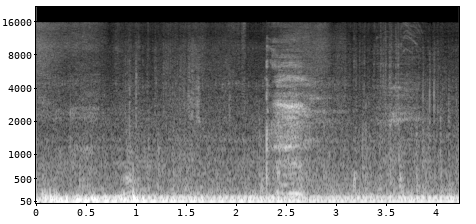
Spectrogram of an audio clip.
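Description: Low, steady rumble of a Land Rover SUV crawling downhill in low-range first gear on engine braking, heard from inside the cabin, with a single knock about a second in.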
